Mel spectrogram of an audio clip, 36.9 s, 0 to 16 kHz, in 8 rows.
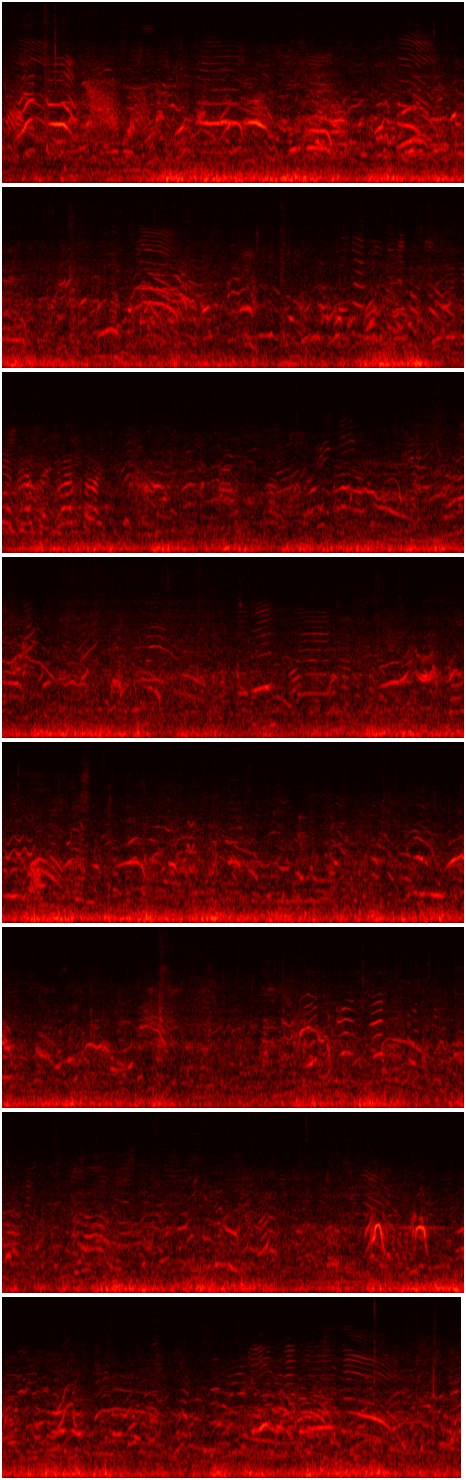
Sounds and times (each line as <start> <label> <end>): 0.0 people relaxing on a small beach 36.9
